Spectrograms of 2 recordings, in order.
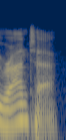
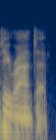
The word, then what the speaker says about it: Raanta: say auntie Anna that's closed on trakis right raanta right I always want to say random bits on taranta antti raanta today came out in a finished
